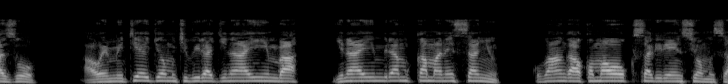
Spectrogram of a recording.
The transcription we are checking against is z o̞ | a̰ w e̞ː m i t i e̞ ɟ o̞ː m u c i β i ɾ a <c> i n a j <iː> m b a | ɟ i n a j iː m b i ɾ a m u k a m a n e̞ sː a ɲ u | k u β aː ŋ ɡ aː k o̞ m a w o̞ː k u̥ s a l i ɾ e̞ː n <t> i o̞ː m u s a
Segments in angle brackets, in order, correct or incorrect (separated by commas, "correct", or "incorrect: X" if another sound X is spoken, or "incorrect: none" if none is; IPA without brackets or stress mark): incorrect: ɟ, correct, incorrect: s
